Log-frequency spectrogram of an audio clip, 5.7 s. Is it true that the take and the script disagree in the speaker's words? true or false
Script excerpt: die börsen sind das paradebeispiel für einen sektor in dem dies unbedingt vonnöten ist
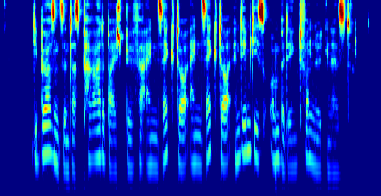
true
